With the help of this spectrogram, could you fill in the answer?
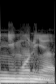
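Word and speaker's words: pneumonia: इसी तरह से आप अगला देखिएगा, यहाँ पे लिखा गया है पी निमोनिया, लेकिन पी को हमको क्या कर देना है, साइलेंट कर देना है। तो यहाँ से हम लोग पढ़ेंगे तो ये हो जाए निमोनिया।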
